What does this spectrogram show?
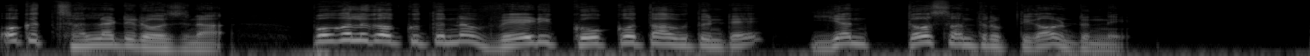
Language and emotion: Telugu, happy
